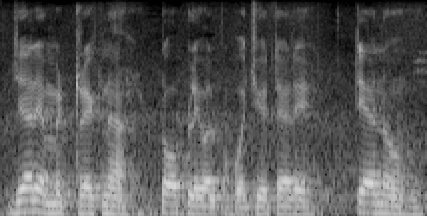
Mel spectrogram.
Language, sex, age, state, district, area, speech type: Gujarati, male, 18-30, Gujarat, Aravalli, rural, spontaneous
